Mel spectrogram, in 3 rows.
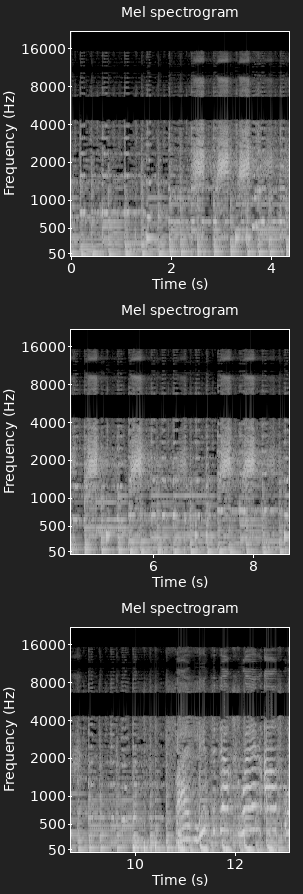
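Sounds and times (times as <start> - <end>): bouncy children's backing music: 0.0 - 13.0.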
